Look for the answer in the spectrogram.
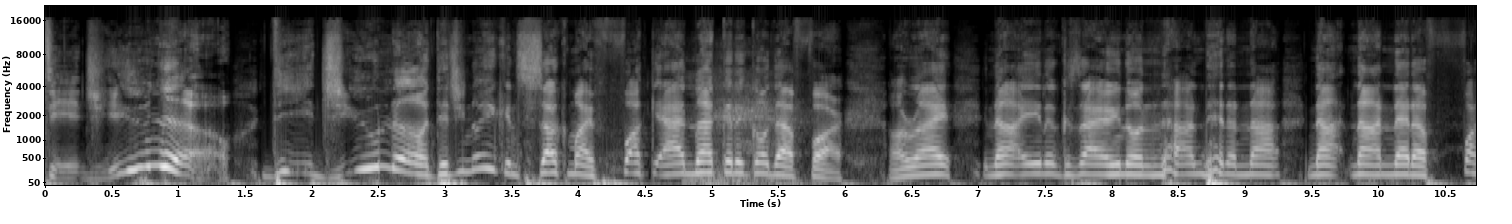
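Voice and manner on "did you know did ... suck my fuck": mocking narrator delivery, higher pitch. Mocking how online video narrators talk: imitating video narrators. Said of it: "it's just basically like".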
